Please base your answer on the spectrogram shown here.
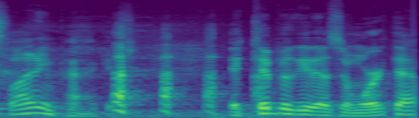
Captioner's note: laughs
